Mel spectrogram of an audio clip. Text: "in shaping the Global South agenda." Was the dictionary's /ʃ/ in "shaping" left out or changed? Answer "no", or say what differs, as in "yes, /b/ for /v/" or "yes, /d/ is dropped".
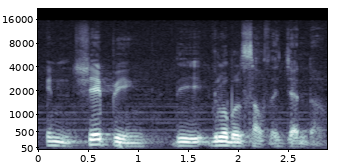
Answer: no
